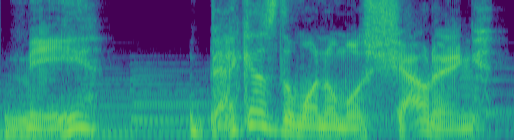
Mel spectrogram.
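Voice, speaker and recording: A man's voice: mid-range voice, big pitch swings, normal speed, fairly bright tone, soft background music. An actor playing a sarcastic, slightly awkward young man in a video game, with a dry delivery. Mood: dry sarcasm.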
